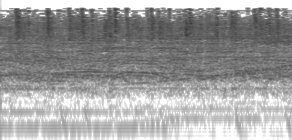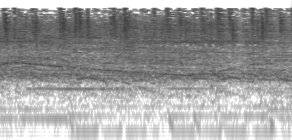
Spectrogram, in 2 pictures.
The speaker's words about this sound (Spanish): De hecho, un centenar de ellos se concentraron frente a las puertas del Ayuntamiento de Don Benito para demostrar su descontento entre caceroladas y gritos.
